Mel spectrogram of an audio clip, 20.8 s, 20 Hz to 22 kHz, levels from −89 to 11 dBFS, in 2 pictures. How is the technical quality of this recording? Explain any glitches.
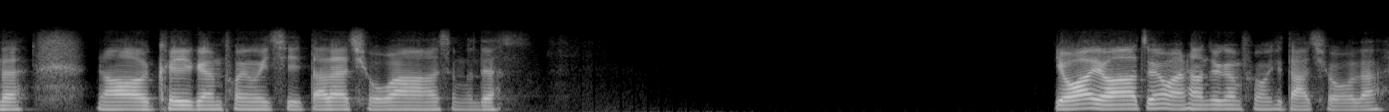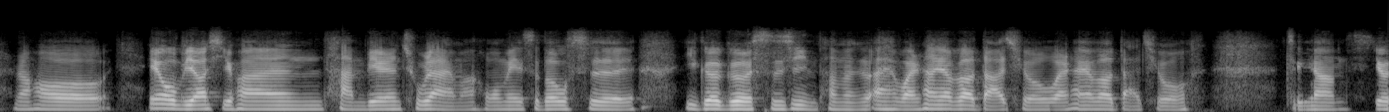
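No technical faults were heard anywhere in the speech recording, so there are no glitches to explain.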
